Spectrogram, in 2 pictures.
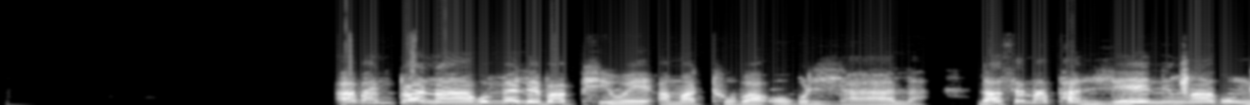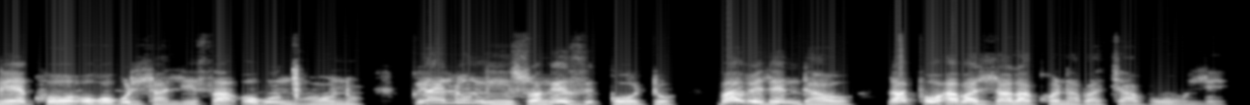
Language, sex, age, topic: North Ndebele, male, 50+, health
